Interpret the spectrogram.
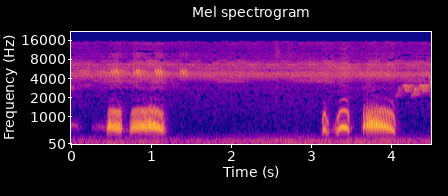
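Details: Spotted dove lure for trapping, very fierce: a short coo and a longer coo, a gap, then two quick clipped notes and a long hollow coo, over steady low-pitched background rumble.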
